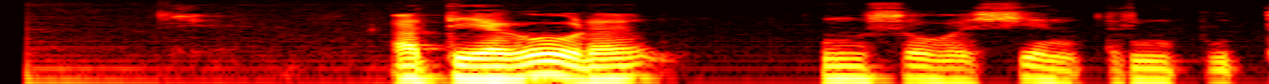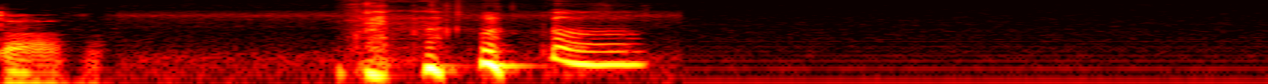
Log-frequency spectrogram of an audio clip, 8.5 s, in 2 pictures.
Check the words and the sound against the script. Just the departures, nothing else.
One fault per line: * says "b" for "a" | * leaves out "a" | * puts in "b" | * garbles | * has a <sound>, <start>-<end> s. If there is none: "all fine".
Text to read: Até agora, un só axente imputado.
* has a laugh, 5.3-6.4 s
